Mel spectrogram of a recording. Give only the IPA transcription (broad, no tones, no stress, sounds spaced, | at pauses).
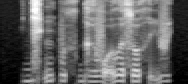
d͡ʑ ḭ n p u θ ɡʱ ə v ɔ̰ ð ɤ s o θ ḭ v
